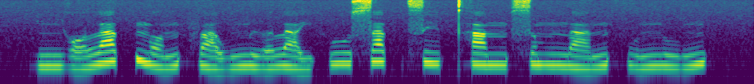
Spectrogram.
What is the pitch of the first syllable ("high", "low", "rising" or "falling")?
low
